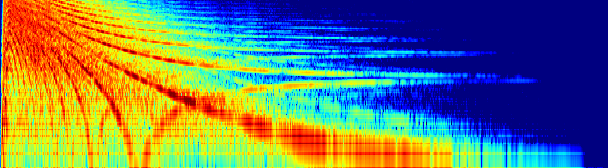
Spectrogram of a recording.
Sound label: OBLITERATE, LASERS STABS; ILIO; Trance Fusion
